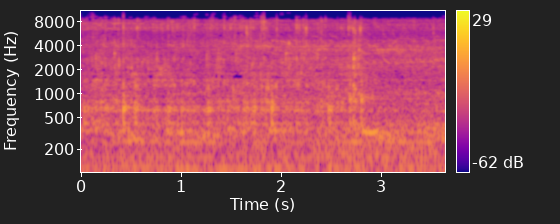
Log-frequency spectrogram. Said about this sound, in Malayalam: അപ്പോൾ നമുക്ക് പാലോട് ചേർത്ത് കൊടുത്തേക്കാം.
